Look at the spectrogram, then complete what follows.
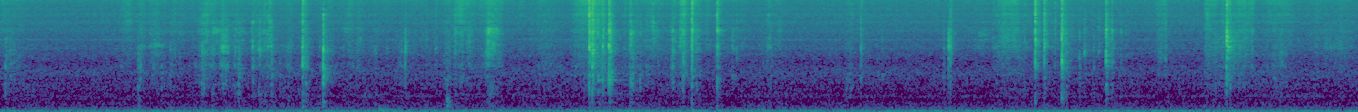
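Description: Faint, scattered clicks and light taps of plastic toy doctor-kit pieces being handled, coming in a few small clusters.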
